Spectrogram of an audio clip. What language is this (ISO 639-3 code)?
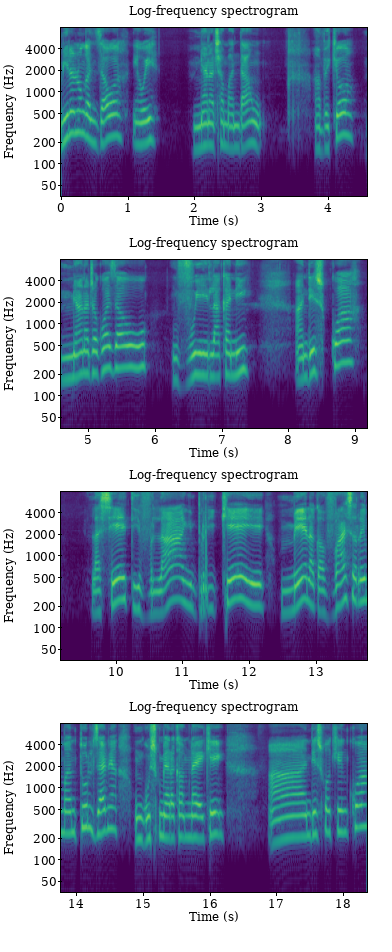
bzc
